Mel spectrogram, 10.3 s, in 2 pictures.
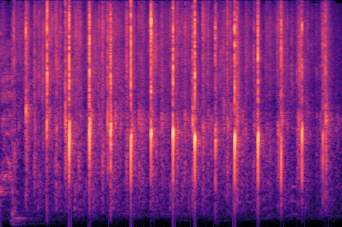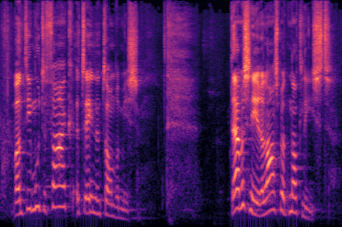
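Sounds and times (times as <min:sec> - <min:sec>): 
audience clapping in rhythm: 0:00.0 - 0:05.4
speech: 0:05.3 - 0:07.3, 0:08.6 - 0:10.2.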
